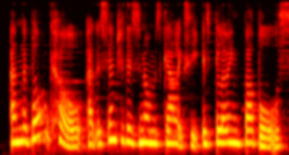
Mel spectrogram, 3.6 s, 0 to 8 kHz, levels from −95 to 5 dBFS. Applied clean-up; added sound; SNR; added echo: neural mask model DeepFilterNet 3.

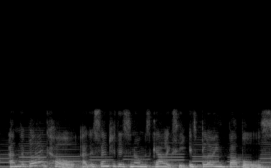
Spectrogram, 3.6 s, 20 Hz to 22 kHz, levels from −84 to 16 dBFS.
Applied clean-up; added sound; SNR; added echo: none; Wind instrument, woodwind instrument; 17 dB; reverberation time 0.5 s.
